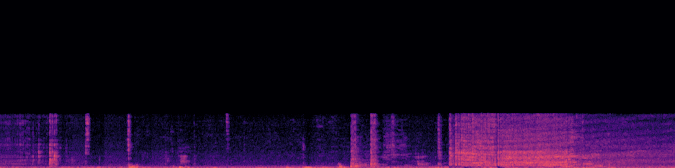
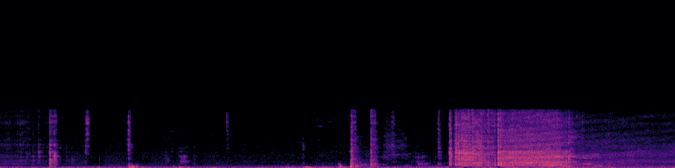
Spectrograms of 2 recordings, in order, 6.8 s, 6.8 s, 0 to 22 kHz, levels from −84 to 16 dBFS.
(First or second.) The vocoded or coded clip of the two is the second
